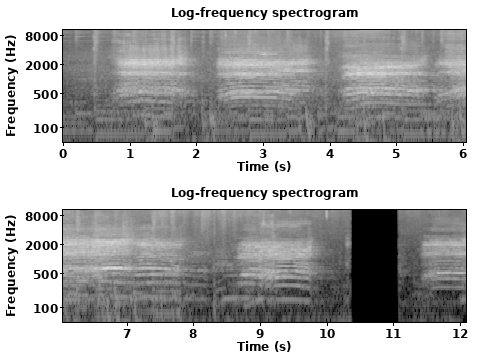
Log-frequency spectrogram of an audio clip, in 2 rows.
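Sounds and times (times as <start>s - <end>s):
faint farmyard noise: 0.3s - 10.4s, 11.2s - 12.0s
dairy sheep and goats bleating on a farm near Biggar in South Lanarkshire: 0.7s - 10.1s, 11.4s - 12.0s.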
